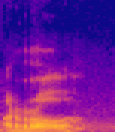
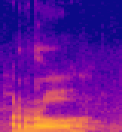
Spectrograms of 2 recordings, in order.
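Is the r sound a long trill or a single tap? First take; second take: long trill; long trill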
